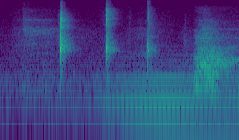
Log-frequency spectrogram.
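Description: Three sharp clicks about half a second apart, the first the loudest, and from about a second in, film soundtrack music holding a steady chord.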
